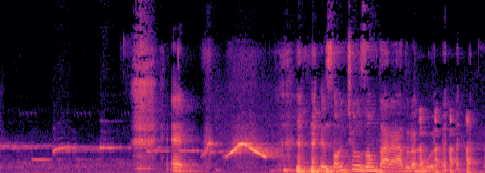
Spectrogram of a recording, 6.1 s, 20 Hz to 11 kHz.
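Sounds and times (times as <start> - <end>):
eerie drawn-out whistle: 0.0 - 3.6
speech: 2.1 - 2.7, 3.5 - 6.0
laughter: 3.4 - 6.0.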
